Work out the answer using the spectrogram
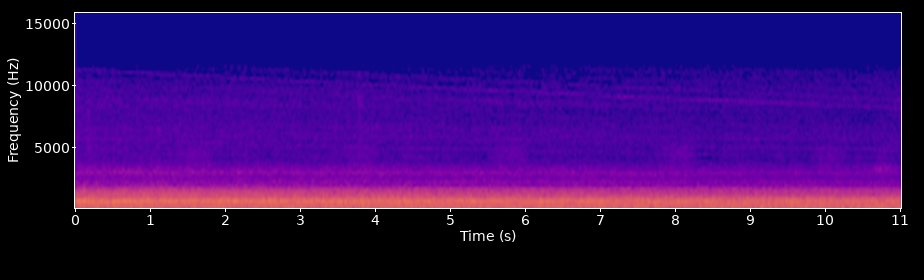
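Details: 6-year-old Samsung WW80J5555FWEU 1400rpm washing machine on spin, steady even roar with faint constant hum; owners suspect worn drum bearings, not confirmed.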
